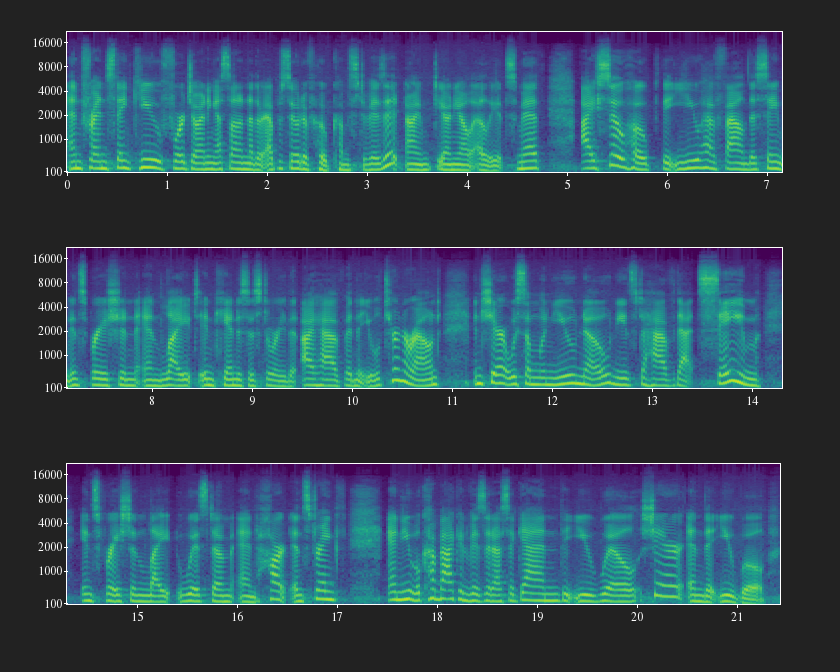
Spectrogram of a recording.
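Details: Adult woman speaking; normal speech.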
